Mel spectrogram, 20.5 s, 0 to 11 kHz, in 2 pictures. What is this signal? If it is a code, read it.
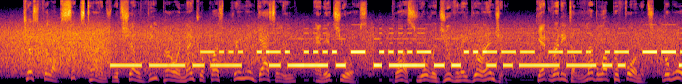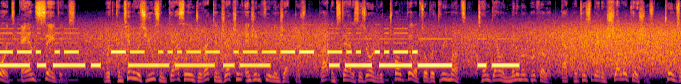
Morse code, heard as two keyed tones, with radio static and speech in English. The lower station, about 10 wpm, 750 Hz: QRL? CQ JA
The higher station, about 17 wpm, 1330 Hz: BRHT4 2GA9A M31DF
